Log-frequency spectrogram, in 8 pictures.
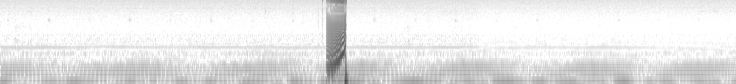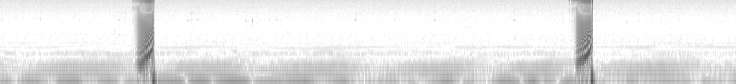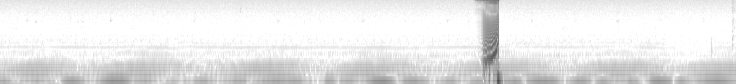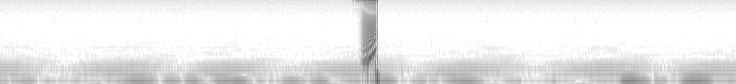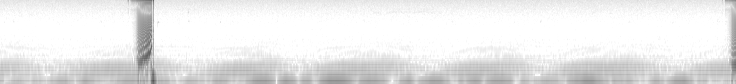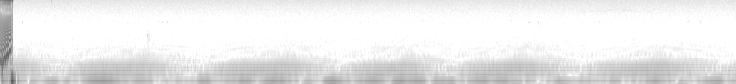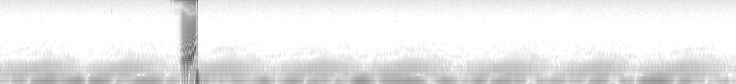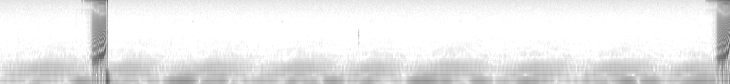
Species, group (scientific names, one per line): Poecilimon lodosi
Orthoptera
